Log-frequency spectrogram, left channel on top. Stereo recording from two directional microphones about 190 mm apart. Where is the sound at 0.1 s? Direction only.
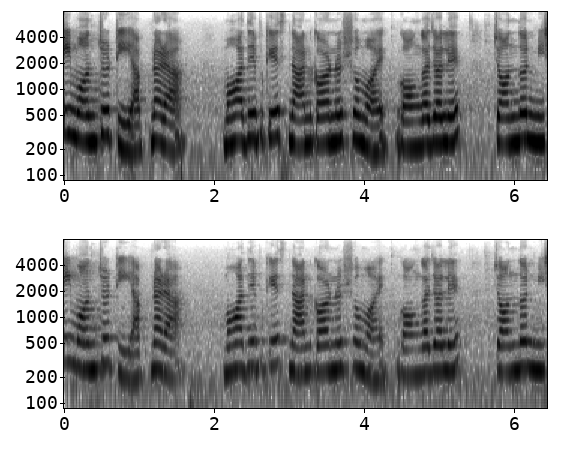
30° left (ahead or behind).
